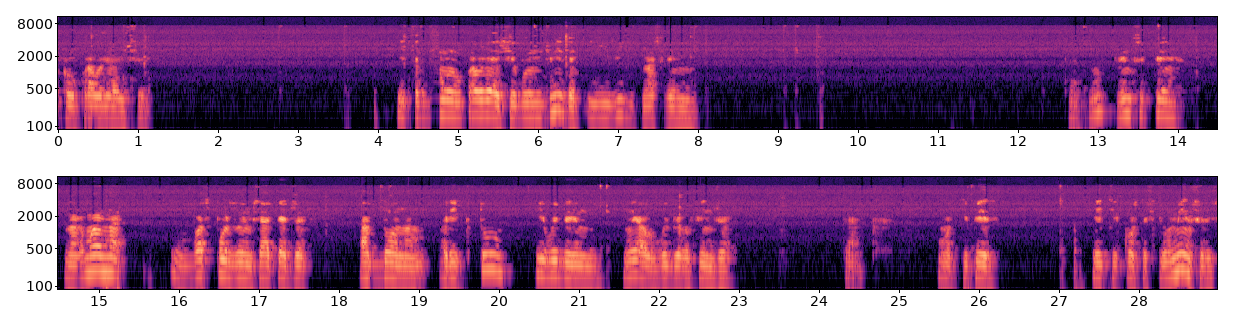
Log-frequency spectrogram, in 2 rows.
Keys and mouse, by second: 0.7-2.1 shift+drag, 2.8-3.7 middle drag, 5.9-7.2 shift+drag, 8.1-9.4 shift+drag, 12.9-13.9 middle drag, 15.1 n, 21.2 click, 25.9-27.2 middle drag.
